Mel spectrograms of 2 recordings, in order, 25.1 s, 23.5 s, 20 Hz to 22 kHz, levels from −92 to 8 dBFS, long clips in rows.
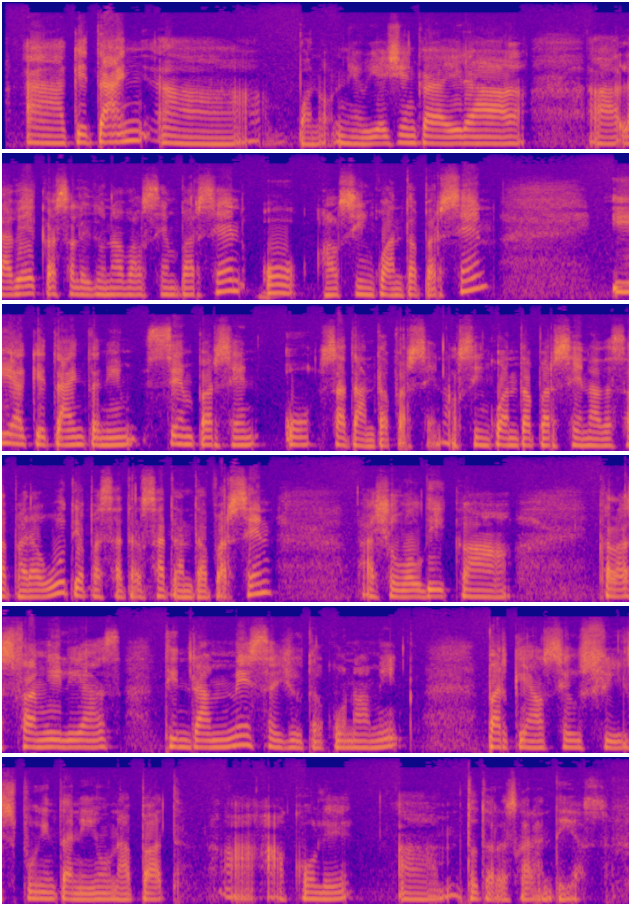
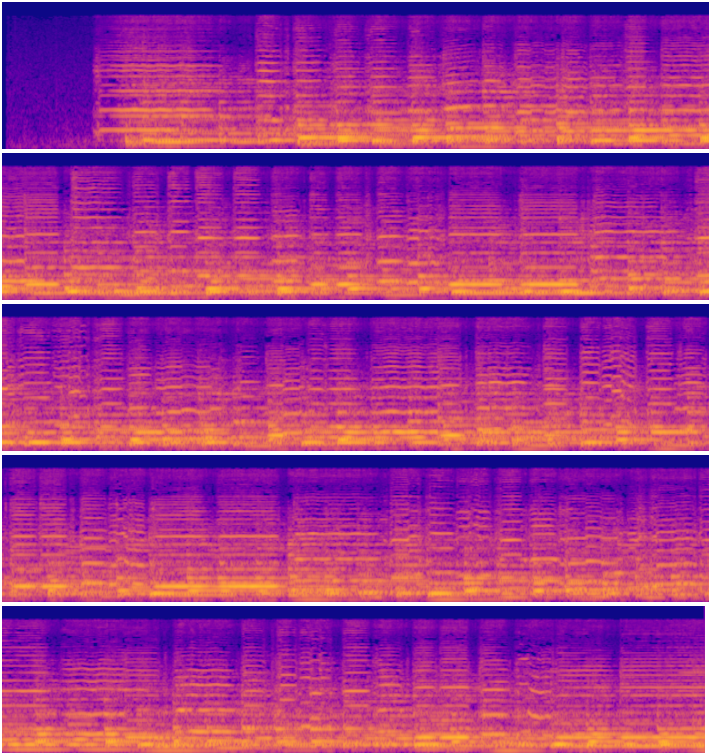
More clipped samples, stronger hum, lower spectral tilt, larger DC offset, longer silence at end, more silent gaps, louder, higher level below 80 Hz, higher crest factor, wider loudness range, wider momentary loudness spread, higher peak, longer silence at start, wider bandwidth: neither; neither; second, -2 dB/octave vs -5.5 dB/octave; neither; about the same, 0 s vs 0 s; neither; second, -20 LUFS vs -15 LUFS; about the same, -60 dBFS vs -60 dBFS; first, 20 dB vs 14 dB; about the same, 3 LU vs 1 LU; first, 12 LU vs 5 LU; about the same, -2 dBFS vs 0 dBFS; second, 0 s vs 0.6 s; first, over 20 kHz vs 15 kHz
